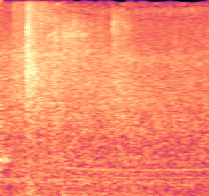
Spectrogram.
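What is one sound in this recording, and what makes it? A cartoonish goal explosion booms.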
